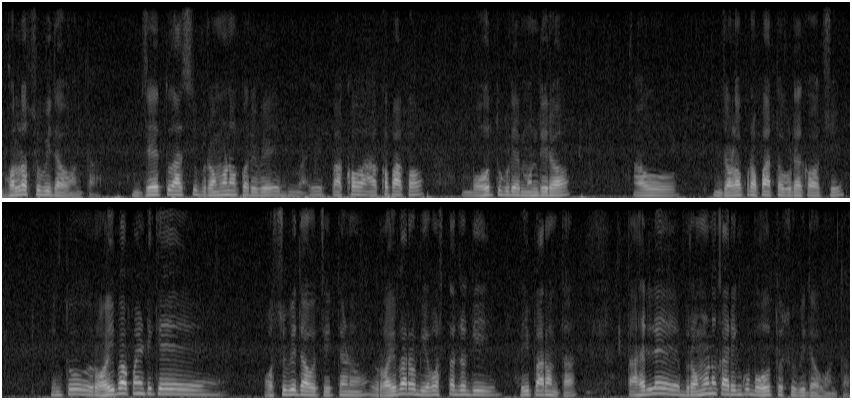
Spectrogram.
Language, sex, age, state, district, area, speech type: Odia, male, 45-60, Odisha, Nabarangpur, rural, spontaneous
